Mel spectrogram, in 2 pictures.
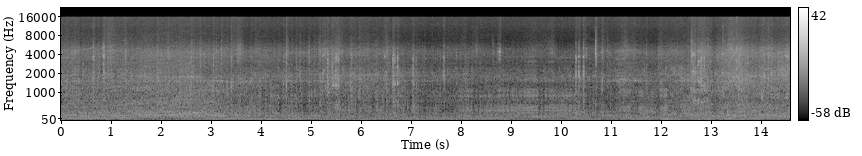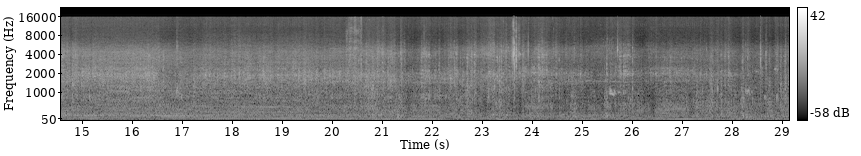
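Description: Off-road vehicle's engine running at low revs, heard from inside the cab, swelling and easing with the throttle. Scattered knocks and rattles come through as the vehicle jolts over the rutted dirt track.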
